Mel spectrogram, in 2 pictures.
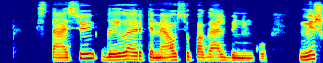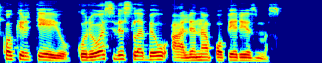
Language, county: Lithuanian, Šiauliai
